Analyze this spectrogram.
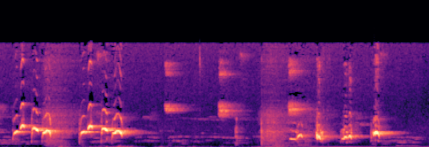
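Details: Greater green leafbird, cucak hijau, masteran style: two quick phrases of bright falling whistles, a quieter pause, then loud sliding chirps over a steady low hum.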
